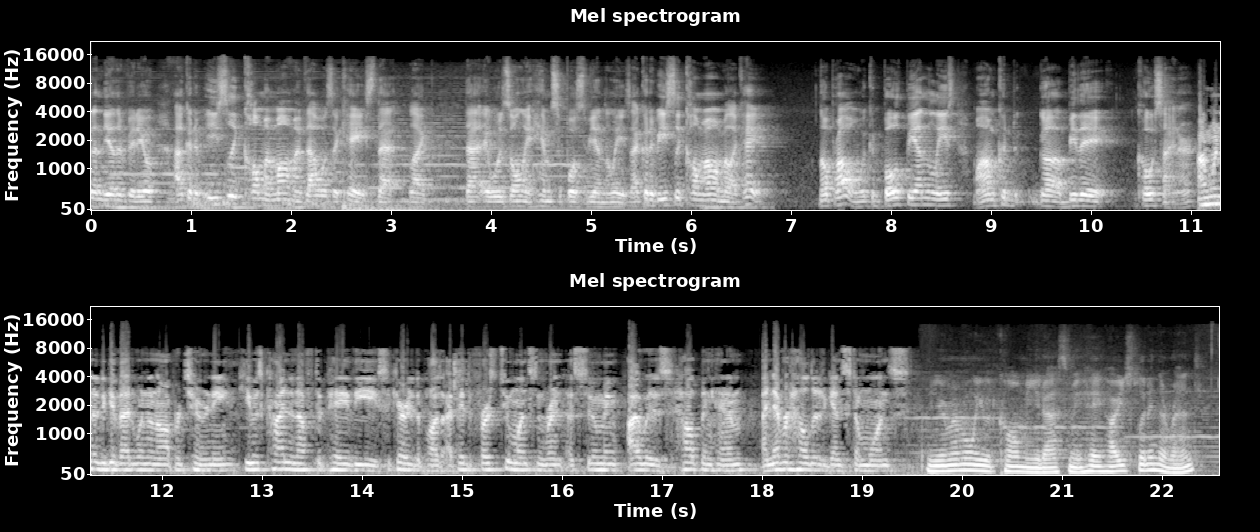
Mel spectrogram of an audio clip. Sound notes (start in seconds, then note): none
